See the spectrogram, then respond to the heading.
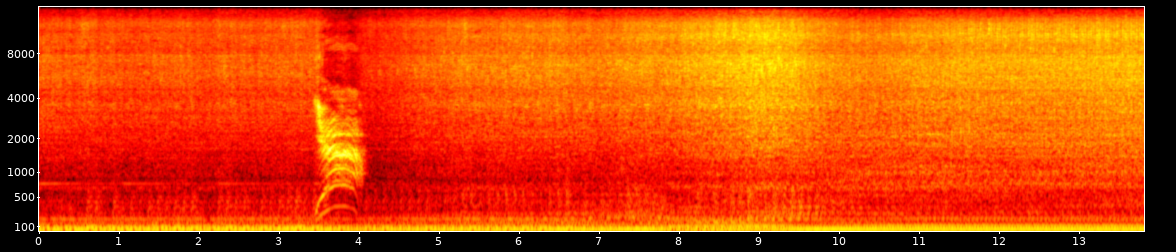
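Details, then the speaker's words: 2013 Chevrolet Silverado (GMT900) after 6.2 L V8 swap and fresh tune, just after first start: deep steady idle rumble, no knocking or tapping; about 45 psi oil pressure at idle, oil burning off headers, no leaks. "We got oil pressure. It is good to go. Got about 45 lbs sitting here at idle. Look at that idle."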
